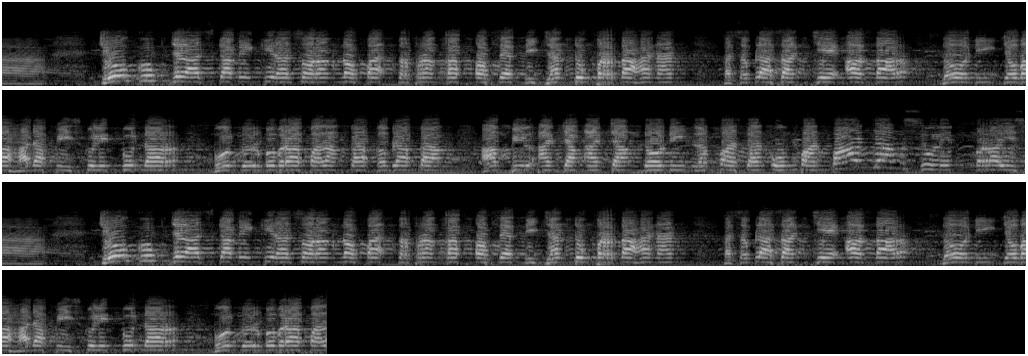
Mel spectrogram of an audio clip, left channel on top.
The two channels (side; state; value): right; drops out; at 13.5 s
